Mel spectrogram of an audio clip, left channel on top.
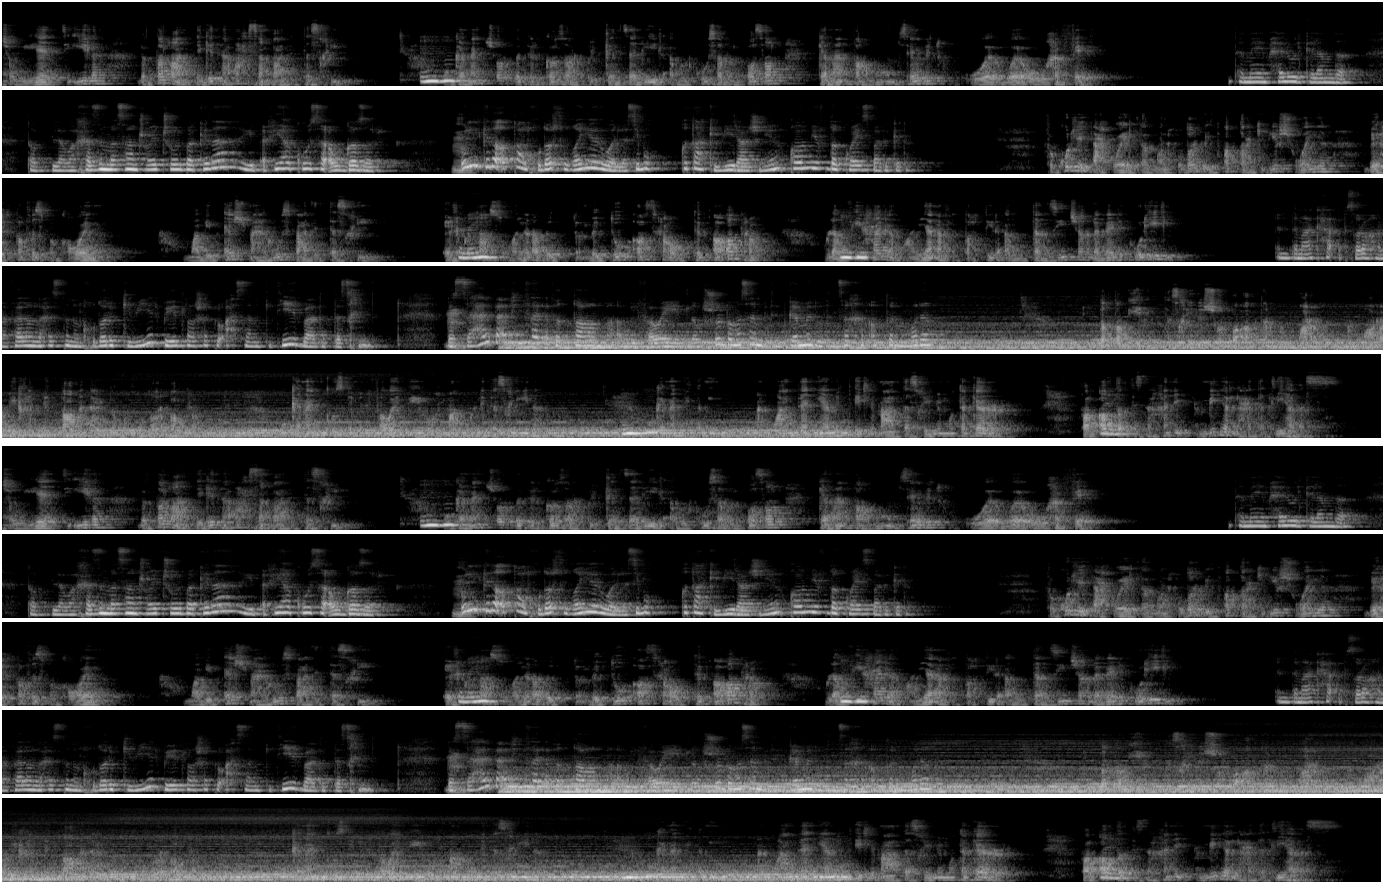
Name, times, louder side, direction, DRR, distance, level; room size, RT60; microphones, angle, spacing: voice 1, 0.0-3.5 4.0-4.3 4.5-10.9 18.3-18.5 23.8-28.7 29.2-31.4 32.0-39.3 45.8-46.1 51.6-51.9 52.3-57.2 57.6-60.7 61.2-61.5 61.8-62.4 62.8-65.3 65.6-68.6, left 1 dB, 35° left, 3 dB, 1.3 m, -33 dB
voice 2, 4.2-4.6 12.3-17.5 18.4-20.3 20.7-22.8 32.2-32.6 36.0-36.3 40.4-45.2 45.4-50.8 61.4-61.8 66.2-66.5, left 2 dB, 10° left, 4 dB, 0.3 m, -21 dB
sound 1, 46.4-63.7, right 4 dB, 80° right, 0.7 m, -23 dB
9.1 x 6.4 x 2.3 m, 0.76 s
head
